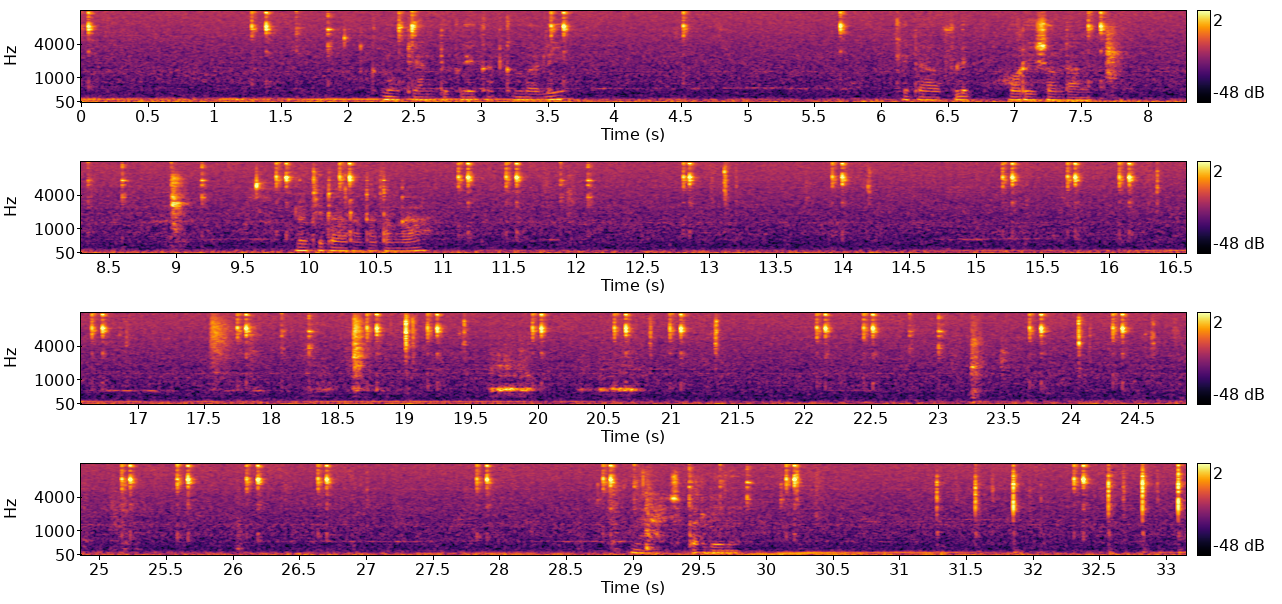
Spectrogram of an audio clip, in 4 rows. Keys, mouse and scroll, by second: 1.2 click, 1.6 click, 2.3 right click, 3.5 click, 4.5-5.8 ctrl+drag, 7.5 ctrl+click, 8.0 ctrl+scroll down 2, 8.3 ctrl+middle click, 8.9 ctrl+middle click, 9.7 click, 10.2 shift+click, 11.1 click, 11.4 click, 11.8 click, 12.8 click, 13.9 shift+click, 15.2 click, 15.6 click, 16.0 click, 16.6 shift+click, 17.7 click, 18.0 middle click, 18.7 click, 19.1 shift+click, 19.9 click, 20.5 shift+click, 20.9 shift+click, 22.1 click, 22.4 click, 22.7 click, 23.6 click, 24.3 shift+click, 25.1 click, 25.5 click, 26.1 click, 26.6 shift+click, 27.8 click, 28.7 double click, 30.1 click, 31.3 Right, 32.3 click, 32.6 Right.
